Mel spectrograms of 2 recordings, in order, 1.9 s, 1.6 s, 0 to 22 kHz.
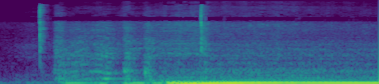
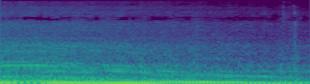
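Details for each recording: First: $450 BMW E46 330Ci that was running badly, after vacuum leak repair: fires and idles unevenly and barely responds to throttle, still running rough; fuel pump seemingly not the cause and bad gas possible. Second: BMW E46 330Ci with misfires on cylinders 1, 2, 6 and MAF code, no vacuum leaks, MAF unplugged to run default fuel map: engine revs up and falls back cleanly, smooth even pitch, no stumble; MAF sensor or its wiring suspected faulty.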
